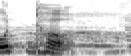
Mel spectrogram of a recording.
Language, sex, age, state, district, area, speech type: Assamese, female, 18-30, Assam, Dibrugarh, rural, read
